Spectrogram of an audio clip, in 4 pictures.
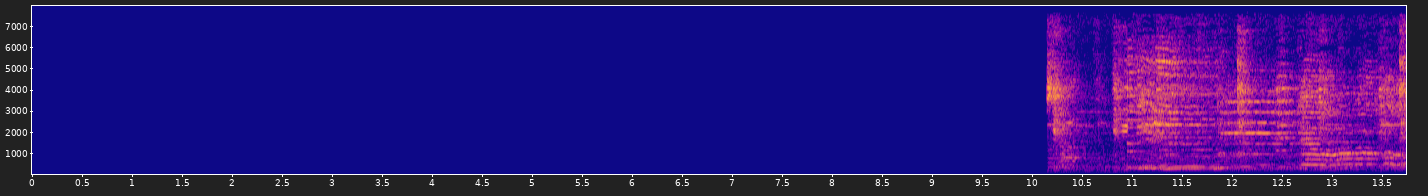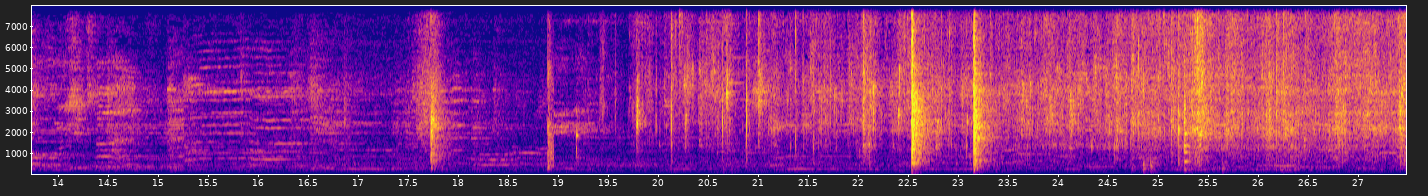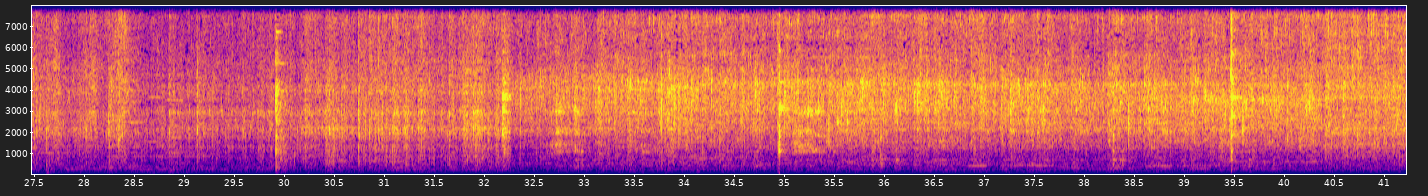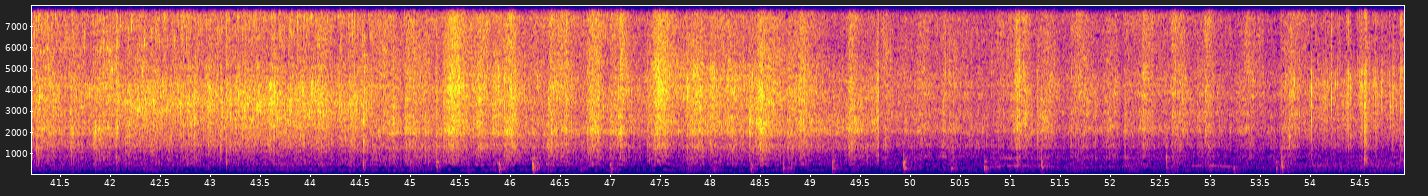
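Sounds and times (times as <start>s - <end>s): chicken sizzling in hot oil: 19.7s - 54.9s.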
